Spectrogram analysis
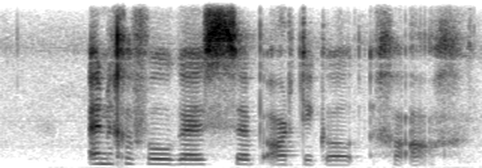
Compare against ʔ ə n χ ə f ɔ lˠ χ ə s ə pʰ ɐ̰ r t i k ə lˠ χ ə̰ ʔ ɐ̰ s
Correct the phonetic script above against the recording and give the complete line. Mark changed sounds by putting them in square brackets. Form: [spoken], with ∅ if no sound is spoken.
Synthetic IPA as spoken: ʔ ə n χ ə f ɔ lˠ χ ə s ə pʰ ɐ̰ r t i k ə lˠ χ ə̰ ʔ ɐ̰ [χ]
